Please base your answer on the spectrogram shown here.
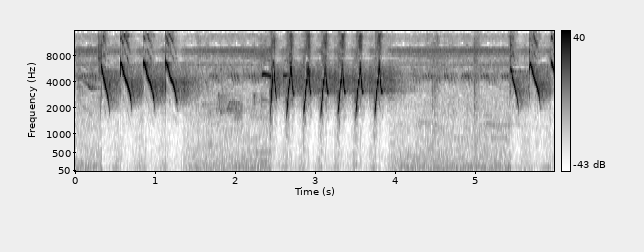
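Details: Bar-winged prinia (ciblek) singing vigorously, used to lure and train ciblek birds: quick runs of sharp downslurred notes, about four per second, in three bursts with short gaps and soft background hiss.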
